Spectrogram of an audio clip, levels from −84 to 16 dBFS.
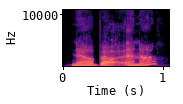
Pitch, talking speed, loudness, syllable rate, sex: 300 Hz, 170 wpm, -14 LUFS, 6.9 syllables/s, female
